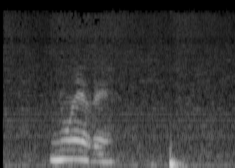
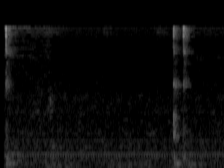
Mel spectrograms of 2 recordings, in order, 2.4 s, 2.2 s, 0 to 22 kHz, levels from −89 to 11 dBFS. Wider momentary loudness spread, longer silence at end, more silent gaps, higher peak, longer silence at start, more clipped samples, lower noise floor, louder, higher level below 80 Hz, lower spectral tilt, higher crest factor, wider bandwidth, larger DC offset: second, 18 LU vs 25 LU; first, 0.5 s vs 0.35 s; neither; first, -2 dBFS vs -10 dBFS; first, 0.5 s vs 0.05 s; neither; second, -45 dBFS vs -69 dBFS; first, -22 LUFS vs -39 LUFS; first, -36 dBFS vs -78 dBFS; first, -8.5 dB/octave vs 0.5 dB/octave; second, 22 dB vs 36 dB; first, 16 kHz vs 12 kHz; neither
